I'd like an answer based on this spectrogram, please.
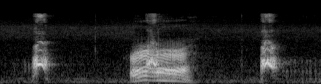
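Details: Party in Wilmette, Illinois, July 25, 2015, where a dog barks at "The Devil Ant": two clipped barks separated by a longer, drawn-out vocal sound lasting over half a second.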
